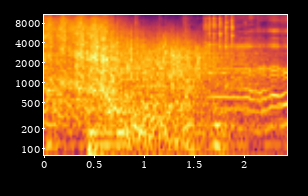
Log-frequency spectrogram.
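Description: A deep boom about half a second in that trails off into a long, slowly fading rumble, with music coming in near the end.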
